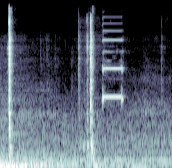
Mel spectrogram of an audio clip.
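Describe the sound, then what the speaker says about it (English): A Mercedes-Benz car is switched off: sharp clicks, then a brief electronic chime tone lasting a fraction of a second, close and quiet in a still cabin. "Now we're going to turn the car off."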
